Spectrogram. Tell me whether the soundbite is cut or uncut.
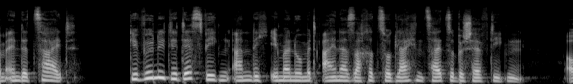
uncut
